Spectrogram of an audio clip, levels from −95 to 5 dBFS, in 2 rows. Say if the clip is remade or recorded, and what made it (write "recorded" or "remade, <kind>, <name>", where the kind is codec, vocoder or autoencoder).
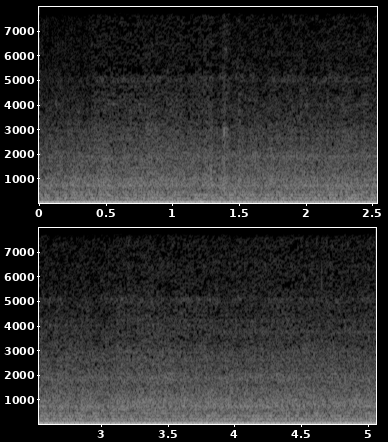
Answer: recorded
